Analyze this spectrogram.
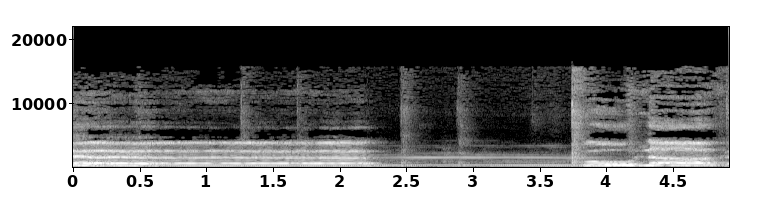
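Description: Male voice singing Carnatic music in raga Hindolam: a long held, ornamented note that ends about two seconds in, over a steady drone. The drone sounds alone for about a second and a half, then the singing starts again near the end.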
